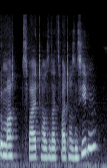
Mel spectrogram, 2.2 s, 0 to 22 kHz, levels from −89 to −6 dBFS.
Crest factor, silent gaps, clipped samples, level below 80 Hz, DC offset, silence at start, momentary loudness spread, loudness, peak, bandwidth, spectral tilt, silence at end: 16 dB; none; under 0.1%; -52 dBFS; under 0.1%; 0 s; 4 LU; -28 LUFS; -12 dBFS; 16 kHz; -5.5 dB/octave; 0 s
